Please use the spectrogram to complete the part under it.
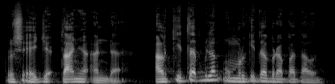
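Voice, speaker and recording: A man preaching to a congregation, animated and humorous, acting out conversations and swinging between shouts and half voice. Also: mid-range voice, fast talker, vocal fry. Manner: animated, acts out dialogues, shouts and drops to half voice. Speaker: pastor. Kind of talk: humorous sermon. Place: church hall before a congregation.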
